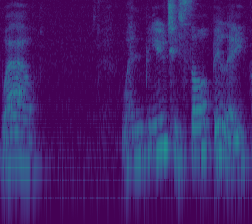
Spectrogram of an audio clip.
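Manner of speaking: usual speaking voice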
